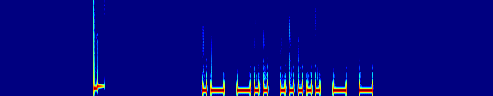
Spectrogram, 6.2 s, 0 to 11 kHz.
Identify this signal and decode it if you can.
Morse code, heard as a keyed tone, about 22 wpm, 700 Hz. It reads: AD5TT
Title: Call Signs Repeated 3x - 22wpm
